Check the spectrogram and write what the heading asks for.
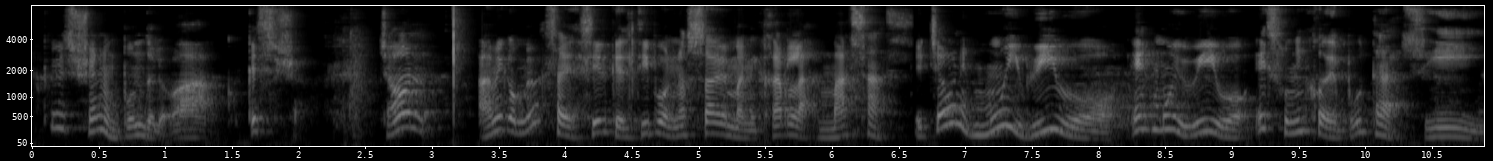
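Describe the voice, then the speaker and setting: A young man with a Rioplatense accent runs a loose streaming rant into a desk microphone. He talks slangy and foul-mouthed and flares up into excited bursts. A faint noise sits under his voice. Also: fairly high pitch. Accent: Rioplatense Spanish. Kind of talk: casual commentary rant.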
